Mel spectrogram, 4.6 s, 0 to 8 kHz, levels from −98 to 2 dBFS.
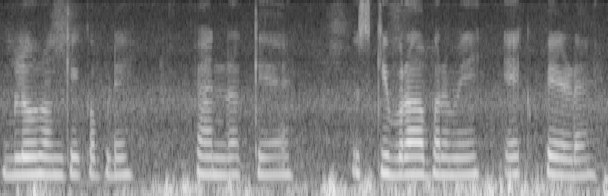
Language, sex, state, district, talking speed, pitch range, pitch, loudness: Hindi, female, Uttar Pradesh, Shamli, 170 wpm, 220-235 Hz, 230 Hz, -18 LUFS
